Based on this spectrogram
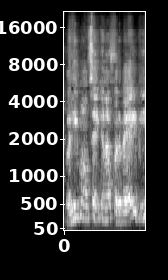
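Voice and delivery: usual speaking voice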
